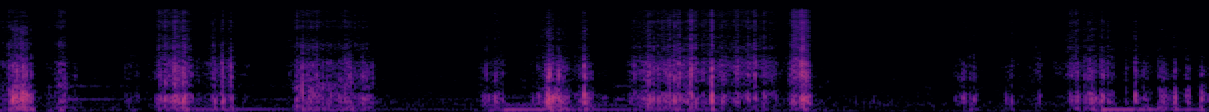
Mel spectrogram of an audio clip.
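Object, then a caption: Gel pen on a paper sheet. A white gel pen held in the fingertips writes Korean letters on a flat sheet of black lined paper. Its tip scratches across the paper surface in short, dry bursts of strokes with brief pauses between them. The strokes have a mid-range scrape and a faint bright hiss.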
